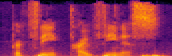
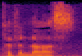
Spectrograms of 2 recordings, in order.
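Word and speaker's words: Prifddinas: Privethinus, how it's actually pronounced. They still call it Pivendus.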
